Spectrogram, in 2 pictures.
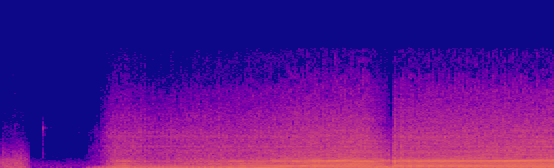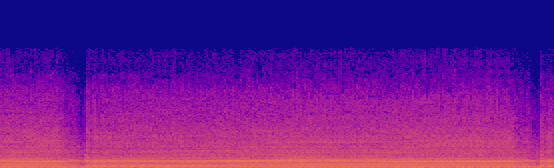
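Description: A motorcycle engine starts and pulls away, shifting up through the gears.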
